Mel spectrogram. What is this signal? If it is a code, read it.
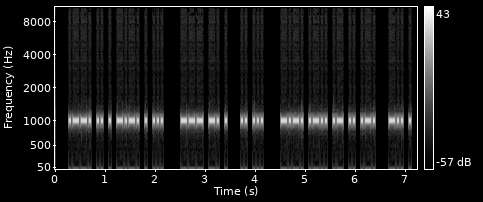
Morse code, heard as a keyed tone, about 30 wpm, 1000 Hz. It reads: PIECES ONE IS CLAIR DE
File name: qotdfiles / 30wpm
